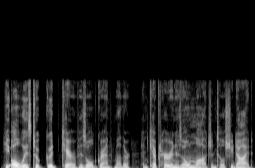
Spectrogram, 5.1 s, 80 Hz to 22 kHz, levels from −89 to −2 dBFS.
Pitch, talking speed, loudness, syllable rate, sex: 125 Hz, 225 wpm, -19 LUFS, 5.0 syllables/s, female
